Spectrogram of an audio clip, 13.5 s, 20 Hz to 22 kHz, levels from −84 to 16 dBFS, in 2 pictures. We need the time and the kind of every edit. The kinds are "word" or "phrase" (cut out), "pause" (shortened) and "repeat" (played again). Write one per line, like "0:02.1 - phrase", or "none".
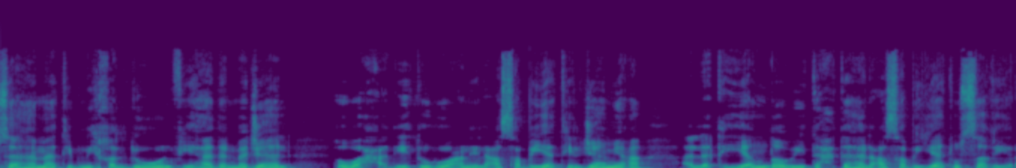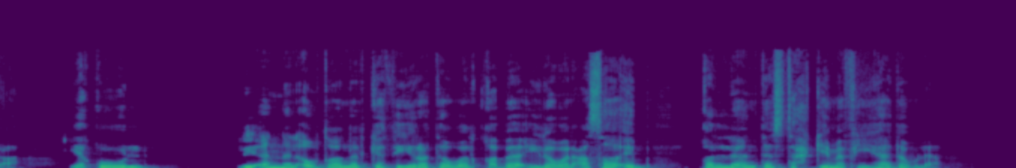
none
